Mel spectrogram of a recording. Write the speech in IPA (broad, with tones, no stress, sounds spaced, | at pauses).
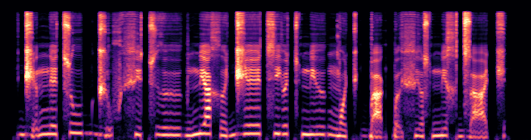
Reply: d͡ʒ ə̰˨ n e˧ t͡s uː˦ b d͡ʒ ṵ˨ x fʲ ʉ˨ t͡s ð ʉː˨ ɡ mʲ a˦ x ə˨ d͡ʒ eː˦ t͡s j ʏ˦ t͡s mʲ ʉː˧ ŋ͡m ɔ˨ t͡ʃ ɡ͡b a̰˨ k͡p ə̰˨ fʲ ɔ˨ s mʲ a˦ x d͡z a̰˧ t͡ʃ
